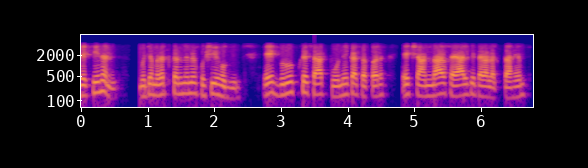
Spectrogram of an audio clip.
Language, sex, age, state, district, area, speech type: Urdu, male, 60+, Maharashtra, Nashik, urban, conversation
